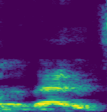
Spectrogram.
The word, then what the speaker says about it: Nevada: I'm always told by Nevadans that it's pronounced Nevada, not Nevada, not Nevada.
